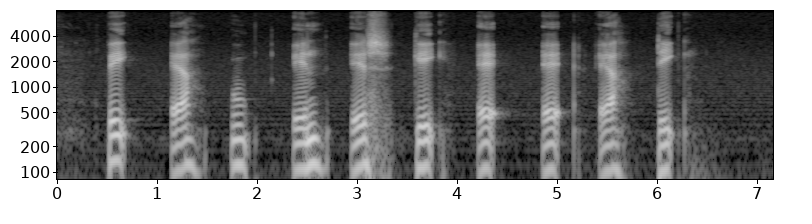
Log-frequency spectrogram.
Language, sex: Danish, male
